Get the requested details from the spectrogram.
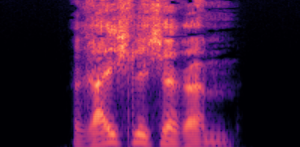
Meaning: strong dative masculine/neuter singular comparative degree of reichlich
- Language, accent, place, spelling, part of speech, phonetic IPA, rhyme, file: German, Germany, Berlin, reichlicherem, adjective, [ˈʁaɪ̯çlɪçəʁəm], -aɪ̯çlɪçəʁəm, De-reichlicherem.ogg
